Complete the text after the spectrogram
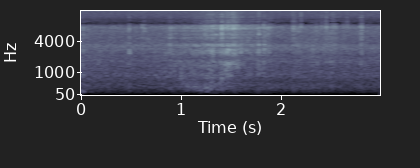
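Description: A man wades through shallow water, his boots splashing.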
